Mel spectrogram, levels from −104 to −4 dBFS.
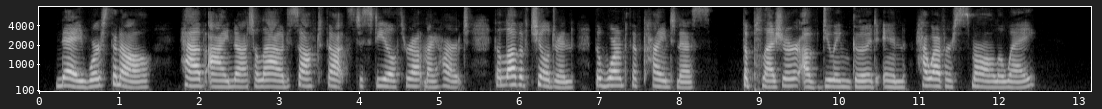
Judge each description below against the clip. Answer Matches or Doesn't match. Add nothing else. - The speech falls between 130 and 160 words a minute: Matches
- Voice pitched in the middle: Doesn't match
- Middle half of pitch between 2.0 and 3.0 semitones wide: Matches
